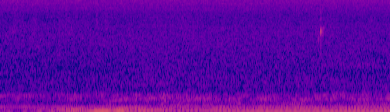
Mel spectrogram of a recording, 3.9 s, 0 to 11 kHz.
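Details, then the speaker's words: Toyota Avalon with a cold-start misfire on cylinder 1, after injector cleaning: the revs bump briefly and then settle to about 800 rpm in a deep, steady idle with no stumble. The idle is now normal. "So abangan natin pag normal yung RPM. So ayan bumaba na. Nagnormal RPM na siya ano nasa 800 RPM. So mukhang okay na"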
